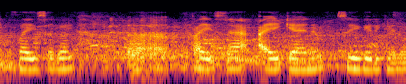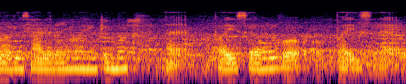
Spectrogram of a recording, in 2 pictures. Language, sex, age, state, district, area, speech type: Malayalam, female, 18-30, Kerala, Idukki, rural, spontaneous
